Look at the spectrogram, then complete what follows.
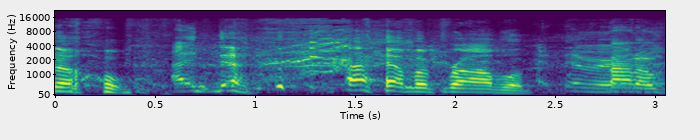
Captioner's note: laughter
